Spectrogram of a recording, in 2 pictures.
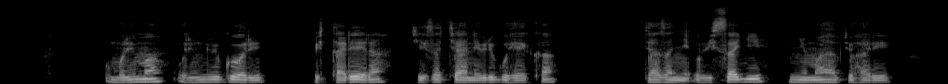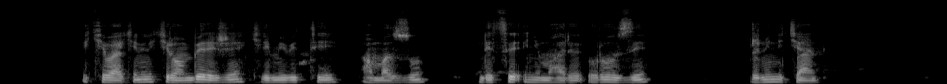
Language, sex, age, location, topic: Kinyarwanda, male, 25-35, Musanze, agriculture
